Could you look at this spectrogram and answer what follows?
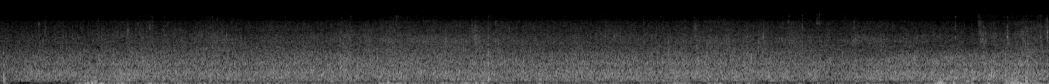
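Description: Steady rush of the River Tweed's current flowing.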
